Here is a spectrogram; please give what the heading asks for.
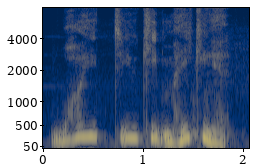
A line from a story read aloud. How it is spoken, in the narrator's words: I cried, tears finally overflowing onto my cheeks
